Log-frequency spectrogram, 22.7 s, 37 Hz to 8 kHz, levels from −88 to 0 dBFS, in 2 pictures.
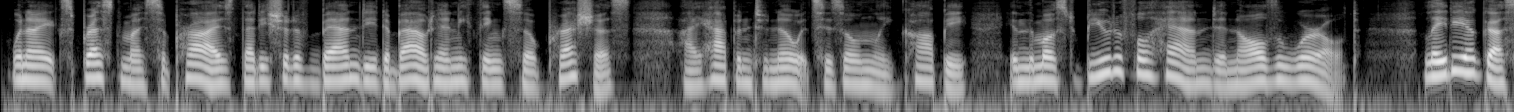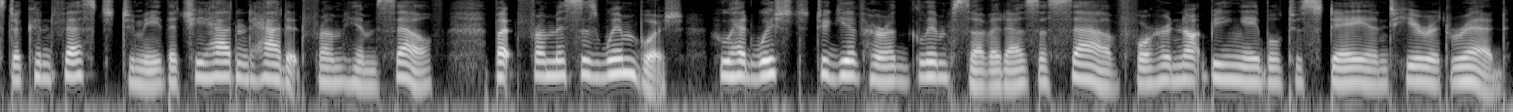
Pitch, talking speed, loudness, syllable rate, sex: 165 Hz, 185 wpm, -20 LUFS, 3.9 syllables/s, female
